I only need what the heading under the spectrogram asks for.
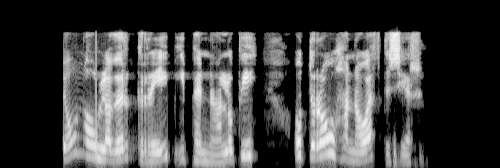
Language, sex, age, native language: Icelandic, female, 40-49, Icelandic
